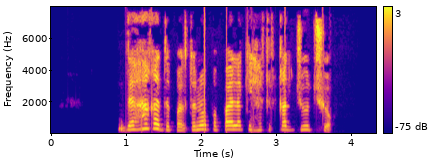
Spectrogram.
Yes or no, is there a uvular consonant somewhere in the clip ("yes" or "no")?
yes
